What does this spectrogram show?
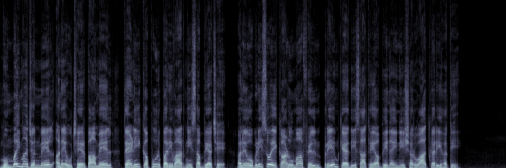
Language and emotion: Gujarati, neutral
